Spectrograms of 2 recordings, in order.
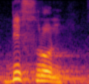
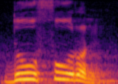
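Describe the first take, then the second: First: An i sound, then no second vowel. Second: Both early vowels are u sounds. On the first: "bikasrin fasukun" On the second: "dua-duanya doma"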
